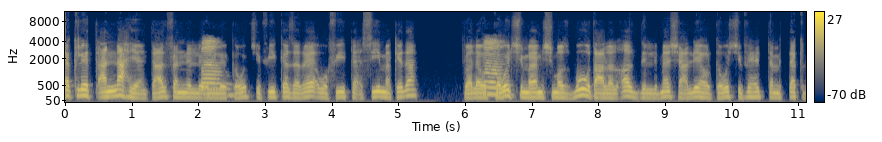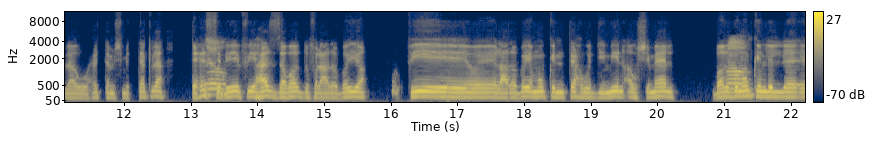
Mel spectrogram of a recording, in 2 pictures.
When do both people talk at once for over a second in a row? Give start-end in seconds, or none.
none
